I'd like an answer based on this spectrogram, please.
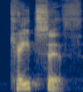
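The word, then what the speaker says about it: Cait Sith: Are they gonna say Ketchi or not? Turns out, no. They are They going said, to pronounce it Kate Sith Kate Sith, in yeah.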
